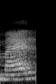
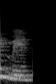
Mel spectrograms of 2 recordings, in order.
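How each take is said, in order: First: The vowel is open, like the a in 'mat'. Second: The vowel is closed, like the ay in 'day'. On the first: The speaker calls it wrong. "इसको हम मैल नहीं पढ़ेंगे" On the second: The speaker calls it right. "मेल पढ़ेंगे"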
